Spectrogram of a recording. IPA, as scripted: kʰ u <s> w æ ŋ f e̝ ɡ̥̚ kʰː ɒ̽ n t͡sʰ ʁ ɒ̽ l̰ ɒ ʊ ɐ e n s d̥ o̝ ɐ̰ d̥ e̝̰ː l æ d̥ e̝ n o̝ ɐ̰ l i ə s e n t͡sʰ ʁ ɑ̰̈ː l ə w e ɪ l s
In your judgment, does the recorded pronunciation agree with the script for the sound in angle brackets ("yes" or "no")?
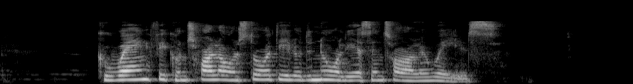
no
